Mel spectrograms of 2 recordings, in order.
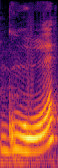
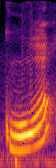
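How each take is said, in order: First: It begins with a voiced g sound. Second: It begins with a k-like sound. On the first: The speaker calls it wrong. "So not গুয়ো" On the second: The speaker calls it right. "জিয়ের উচ্চারণ হয় কয়ের মতো"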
